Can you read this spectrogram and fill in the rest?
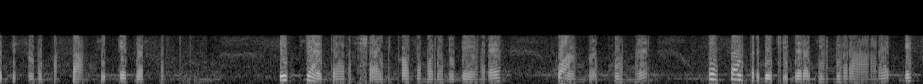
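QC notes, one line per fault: Throughout, mu-law and A-law mixed up. The speech was coded with G.711 A-law but decoded as mu-law. Each 8-bit code maps to the wrong level on the logarithmic scale. Some samples come out too loud, others too quiet, so the speech sounds harsh and distorted. The quietest codes land well above silence, so the pauses fill with noise. The telephone band itself is intact, with nothing above 4 kHz, as 8 kHz coding implies.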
